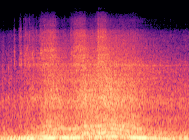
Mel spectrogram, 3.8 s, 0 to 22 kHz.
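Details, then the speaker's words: 1st-gen Toyota 4Runner, 22RE engine, 5-speed, after engine rebuild and exhaust welded in: low, even idle rising smoothly through a couple of revs and back, no exhaust blowing or ticking; much quieter, healthy running. "So I'm gonna go ahead and start it up, see what it sounds like. Oh, look at that. You can hear me, it's not so loud."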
